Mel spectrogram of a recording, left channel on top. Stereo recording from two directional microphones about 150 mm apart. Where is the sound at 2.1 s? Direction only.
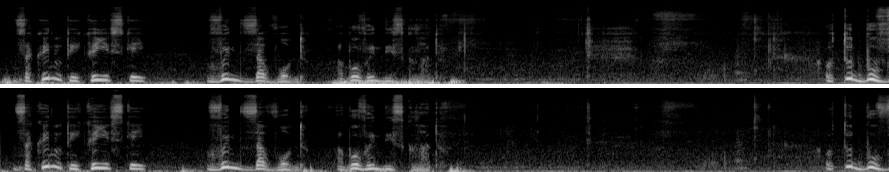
25° right (ahead or behind).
